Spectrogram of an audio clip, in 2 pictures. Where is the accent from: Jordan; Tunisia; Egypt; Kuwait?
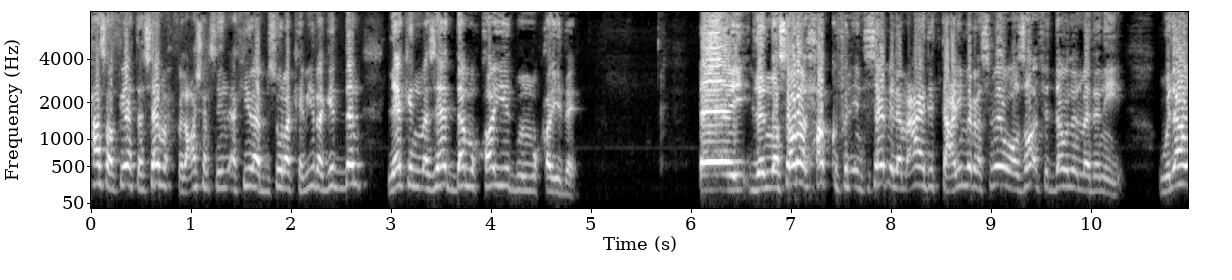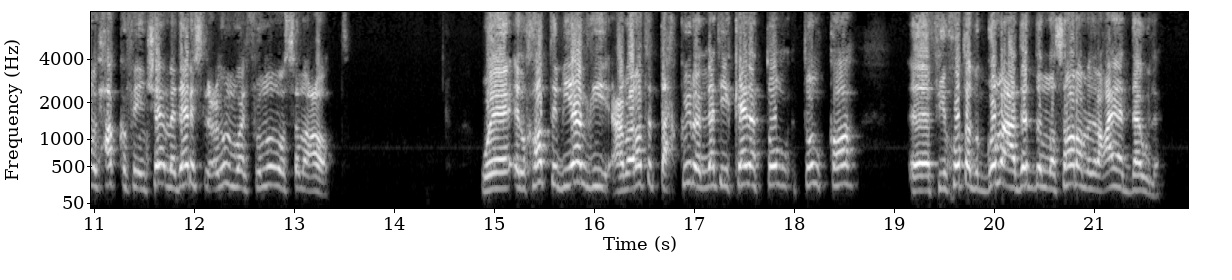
Egypt; الخط الهمايون ده مهم، لان الى الان عندنا في مصر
